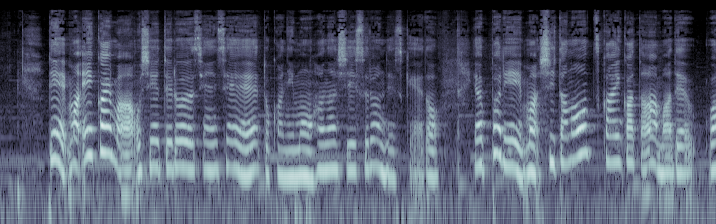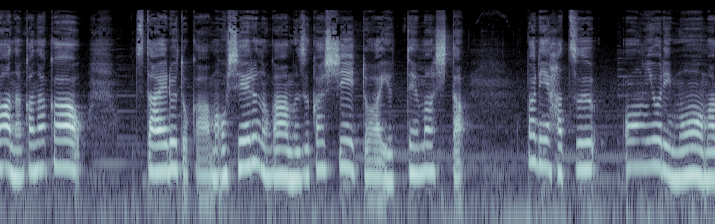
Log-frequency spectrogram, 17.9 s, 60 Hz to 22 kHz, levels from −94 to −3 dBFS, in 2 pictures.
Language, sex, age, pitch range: Japanese, female, 20-39, 210-260 Hz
